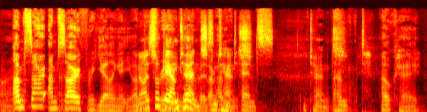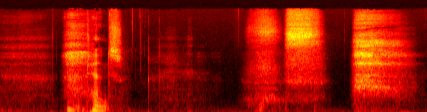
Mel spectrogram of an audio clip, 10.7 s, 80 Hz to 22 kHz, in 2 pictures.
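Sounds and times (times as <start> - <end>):
speech: 0.0 - 5.4, 6.1 - 6.9, 8.6 - 9.2
person breathing heavily: 5.3 - 6.4, 7.2 - 10.6.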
